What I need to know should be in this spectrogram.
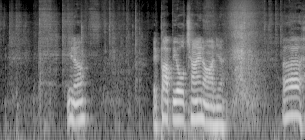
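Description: Hands rustle and pat a padded fabric case.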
